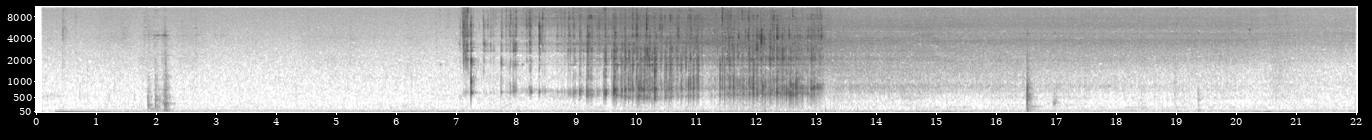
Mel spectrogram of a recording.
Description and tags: Pouring beer from a glass bottle in to a drinking glass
